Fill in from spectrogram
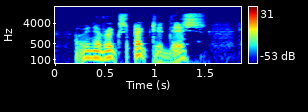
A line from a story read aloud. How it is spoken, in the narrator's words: he said in a low, worried voice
